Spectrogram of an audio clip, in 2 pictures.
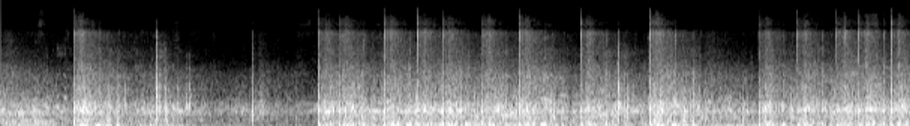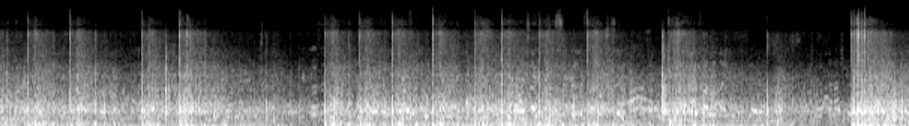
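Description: Fireworks crackle and bang in rapid bursts far off across a valley.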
